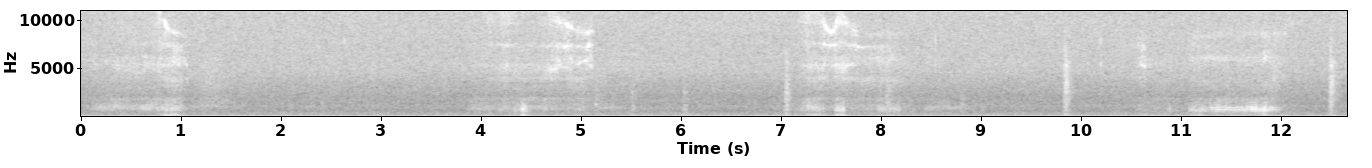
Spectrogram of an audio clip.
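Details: Max the Papillon and Japanese Chin mix sleeps and snores gently, short husky rasps recurring about every three to four seconds, faint and breathy in a quiet indoor room with low hum.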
